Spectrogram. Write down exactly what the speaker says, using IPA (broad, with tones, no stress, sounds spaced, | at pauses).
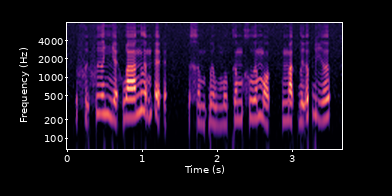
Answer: f ɨ̰˧˨ f ɨ˧ ə̯ ɲ ɛ˧˩ h w aː˨˦ n l ə̰˧˥ m ʔ ɛ̰˧˨ ʔ | x ə̤˨˩ m ɓ ə̤˨˩ w m o̤˨˩ k ə˧ m x u˨˦ ə̯ m ɔ˨˩ t̚ | m a˨˩ t̚ l ɨ̰˧˥ ə̯ ɓ i˨˦ ə̯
